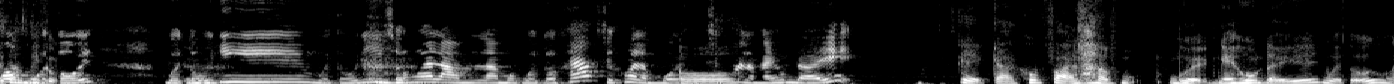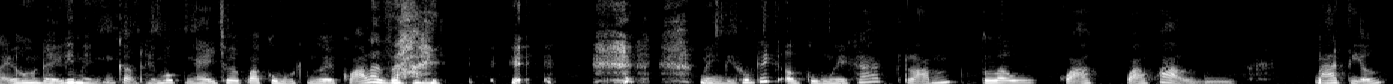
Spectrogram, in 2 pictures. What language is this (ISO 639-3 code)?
vie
